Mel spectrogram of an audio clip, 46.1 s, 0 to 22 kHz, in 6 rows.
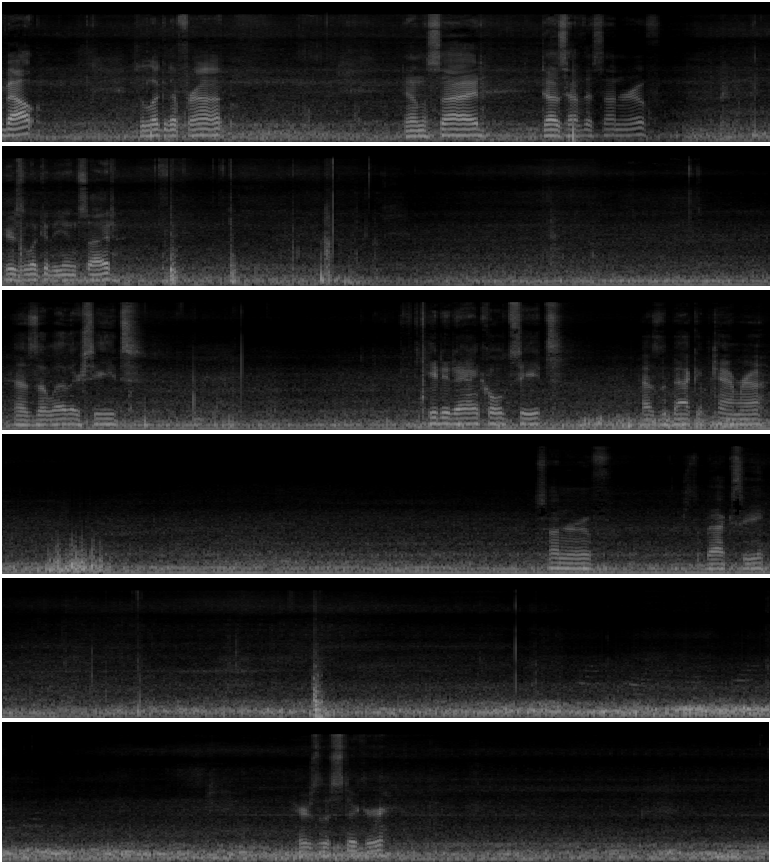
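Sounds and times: car cabin engine hum: 0:00.0 - 0:46.0
low outdoor rumble: 0:00.0 - 0:46.0.

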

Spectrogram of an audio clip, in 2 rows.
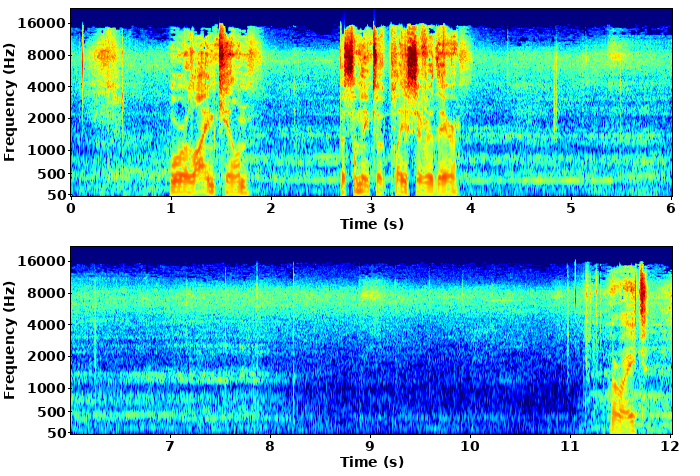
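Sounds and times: distant engine hum: 0:00.0 - 0:08.3
faint outdoor background noise: 0:00.0 - 0:12.0.

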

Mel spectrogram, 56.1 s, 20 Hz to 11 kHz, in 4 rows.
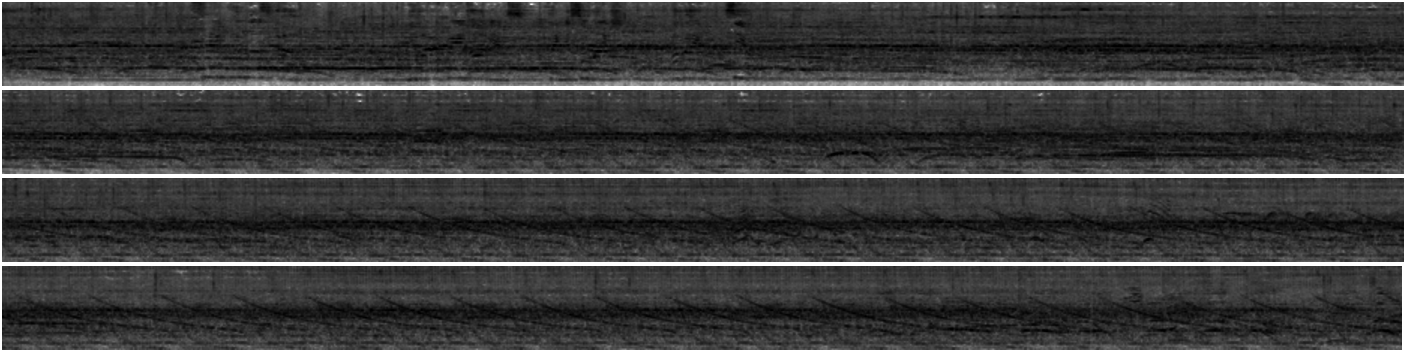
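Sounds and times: electronic music over pa: 0:00.0 - 0:56.0.

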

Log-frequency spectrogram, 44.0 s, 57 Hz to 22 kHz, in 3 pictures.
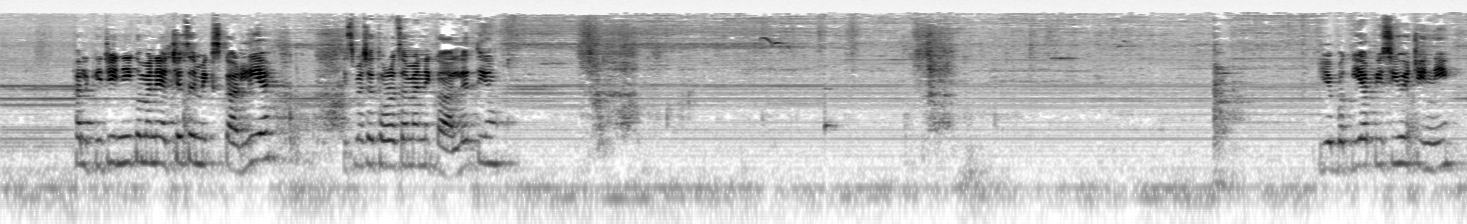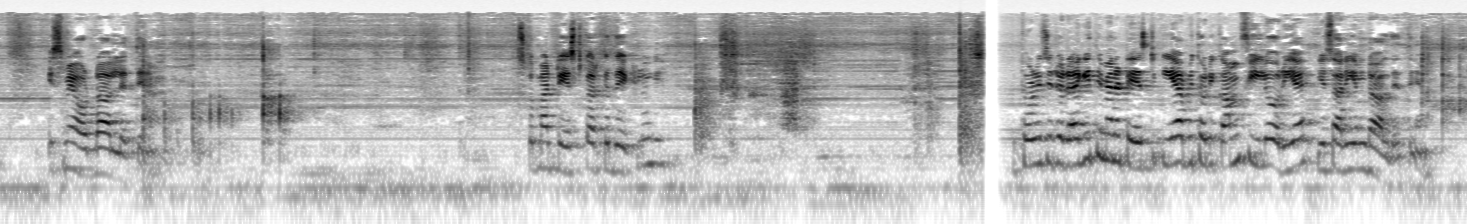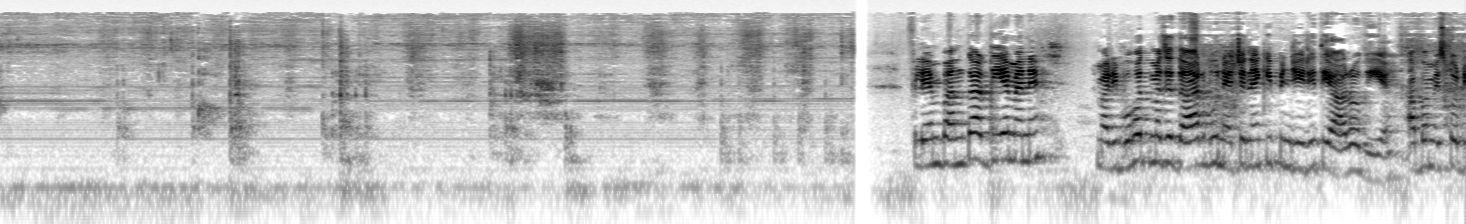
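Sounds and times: wooden spatula scraping a wok: 0:02.7 - 0:03.7, 0:05.7 - 0:06.9, 0:09.0 - 0:09.9, 0:21.6 - 0:23.0, 0:23.7 - 0:24.5, 0:33.3 - 0:37.9, 0:41.2 - 0:41.9, 0:43.5 - 0:44.0.

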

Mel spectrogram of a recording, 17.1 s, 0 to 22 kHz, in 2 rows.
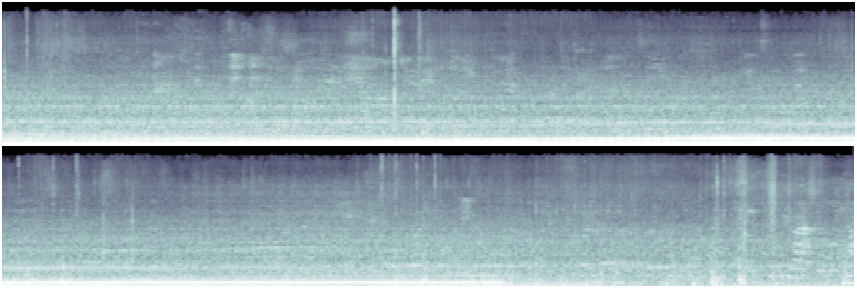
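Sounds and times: railcar diesel engine drone: 0:00.0 - 0:17.0.

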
